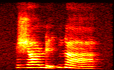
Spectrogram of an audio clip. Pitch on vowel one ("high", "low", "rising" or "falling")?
high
